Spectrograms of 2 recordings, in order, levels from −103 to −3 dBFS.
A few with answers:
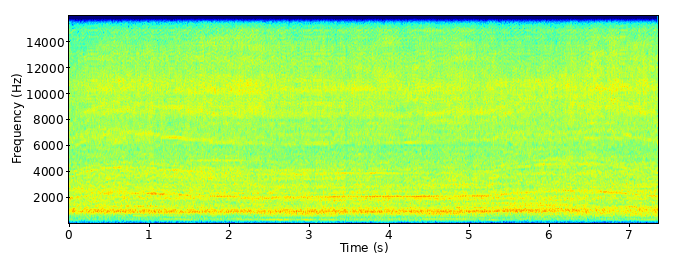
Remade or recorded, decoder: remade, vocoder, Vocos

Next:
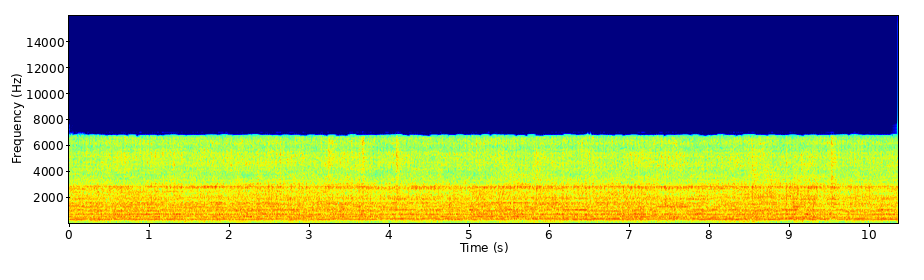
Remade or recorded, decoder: remade, codec, SNAC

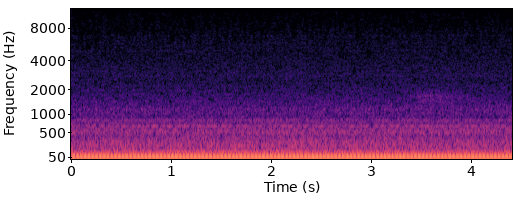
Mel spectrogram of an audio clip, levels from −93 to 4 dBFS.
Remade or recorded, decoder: recorded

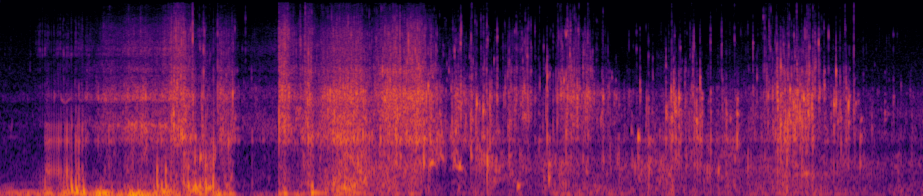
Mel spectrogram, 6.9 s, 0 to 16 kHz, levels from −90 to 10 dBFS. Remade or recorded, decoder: recorded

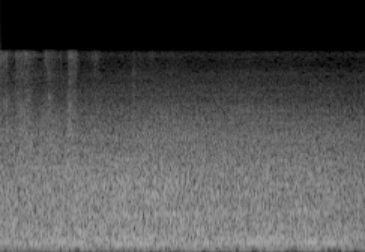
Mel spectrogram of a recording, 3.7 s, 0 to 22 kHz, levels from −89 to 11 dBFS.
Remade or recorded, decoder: recorded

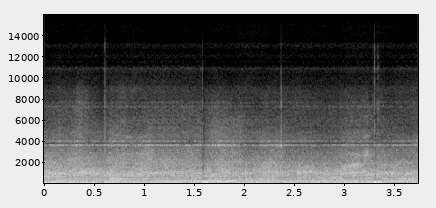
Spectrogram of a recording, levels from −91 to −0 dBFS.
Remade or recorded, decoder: remade, codec, SNAC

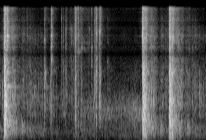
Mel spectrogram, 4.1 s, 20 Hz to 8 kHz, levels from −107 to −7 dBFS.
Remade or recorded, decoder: remade, codec, DAC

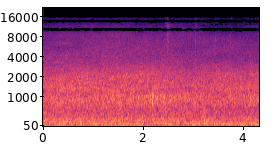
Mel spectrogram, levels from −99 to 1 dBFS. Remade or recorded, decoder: recorded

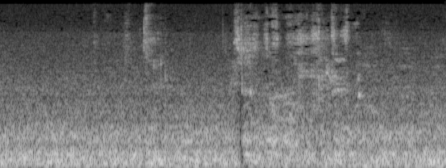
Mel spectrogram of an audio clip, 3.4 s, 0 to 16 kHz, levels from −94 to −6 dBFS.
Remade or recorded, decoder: recorded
